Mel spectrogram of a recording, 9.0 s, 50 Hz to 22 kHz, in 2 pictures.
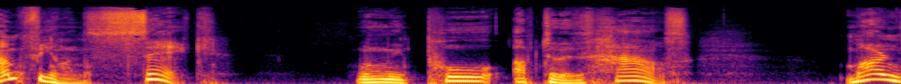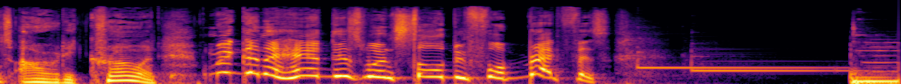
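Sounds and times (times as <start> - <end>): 
speech: 0.0 - 1.2, 1.8 - 7.9
doorbell chiming with a loud ringing tone: 7.7 - 8.9.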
